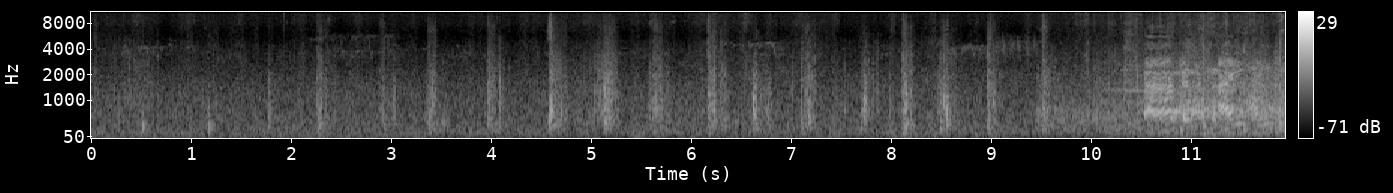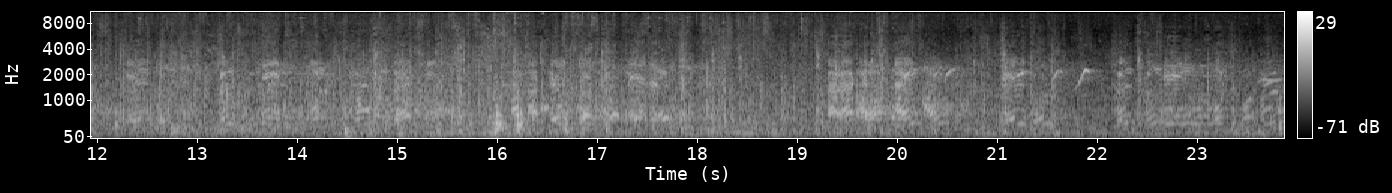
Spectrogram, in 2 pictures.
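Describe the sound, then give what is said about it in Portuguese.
Footsteps of someone walking behind another person, given as steady, evenly paced steps for about ten seconds. Louder, busier background noise then swells in, and voices are heard over it. “Stern, o que você está fazendo andando atrás de mim?”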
